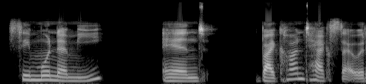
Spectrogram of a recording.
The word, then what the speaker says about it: mon ami: So mon ami, my friend, notice we pronounce the N sound more in mon to bring those sounds together. Mon ami, ton école, son histoire.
